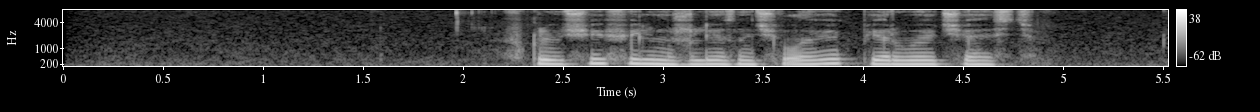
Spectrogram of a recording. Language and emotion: Russian, neutral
